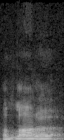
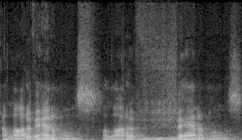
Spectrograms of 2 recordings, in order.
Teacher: dropping the f in the word of is something we do all the time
